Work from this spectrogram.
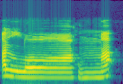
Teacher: लफ्ज़ अल्लाह को मोटा पढ़ना है क्योंकि आप देखें लाम के ऊपर खड़ी जबर भी है और लाम से पहले वाले हरफ पर जबर है।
